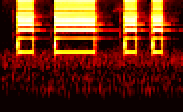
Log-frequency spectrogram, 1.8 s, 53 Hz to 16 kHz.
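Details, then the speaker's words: KuKirin G4 electric scooter, 2000W motor, 37 kg: four short thin high-pitched electronic beeps, one held longer, clean and even; stock horn works normally but sounds weak for the scooter's size. "And one thing that doesn't match with this massive weight and size and the width of the handlebars is the horn sound."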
